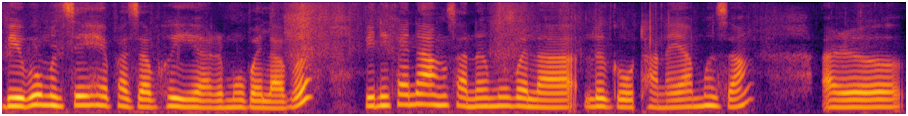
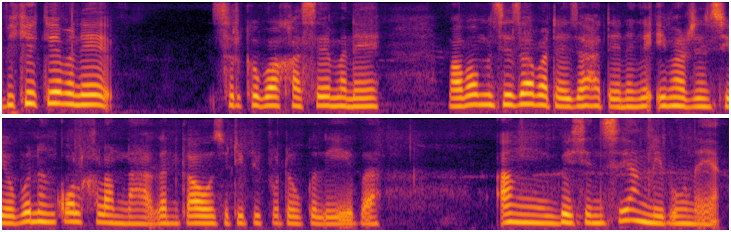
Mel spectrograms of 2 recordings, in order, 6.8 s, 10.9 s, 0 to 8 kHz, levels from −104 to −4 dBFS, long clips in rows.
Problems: low volume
